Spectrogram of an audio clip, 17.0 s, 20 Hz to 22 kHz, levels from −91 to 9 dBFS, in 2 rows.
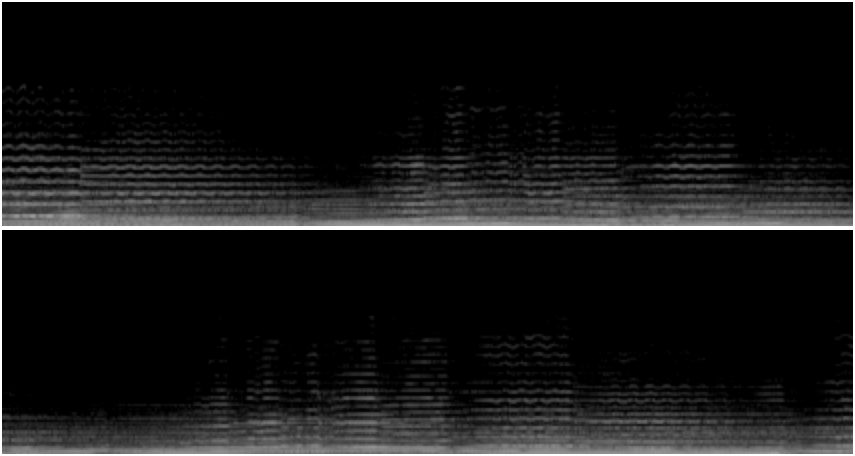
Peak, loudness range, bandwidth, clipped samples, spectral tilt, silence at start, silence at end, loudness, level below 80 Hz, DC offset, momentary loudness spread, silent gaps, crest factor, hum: -22 dBFS; 4 LU; 8.4 kHz; under 0.1%; -7 dB/octave; 0 s; 0 s; -37 LUFS; -66 dBFS; under 0.1%; 7 LU; none; 14 dB; none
